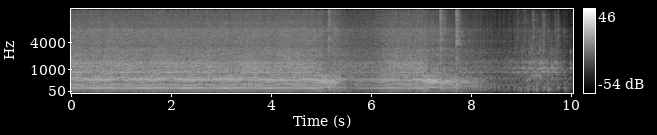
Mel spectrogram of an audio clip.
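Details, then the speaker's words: Honda EG2500 generator, stored 4–5 years: engine holds a steady beat about five seconds, then falters, surges once and dies. Owner thought it was starving for fuel, but the carburetor bowl drain showed plenty of flow, no water; cause unknown. "Certainly running out of gas. So let's see what kind of fuel flow we have."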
